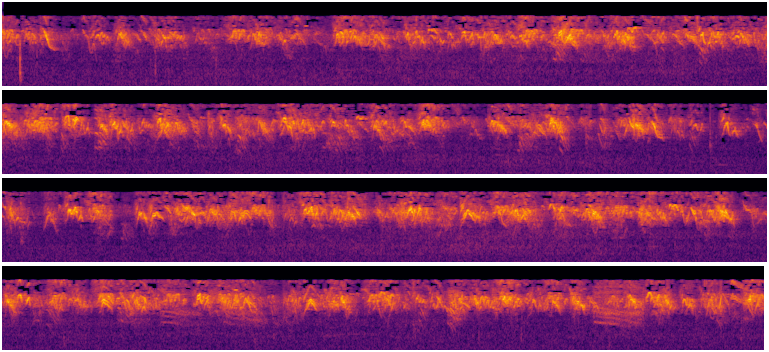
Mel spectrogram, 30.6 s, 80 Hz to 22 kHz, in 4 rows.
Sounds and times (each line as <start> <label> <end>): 0.0 Sparrows chirping 30.5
